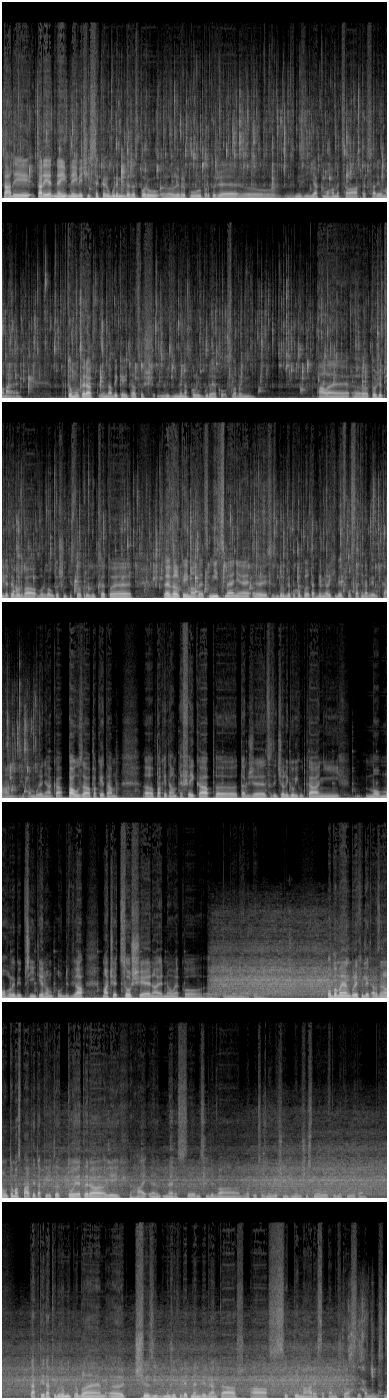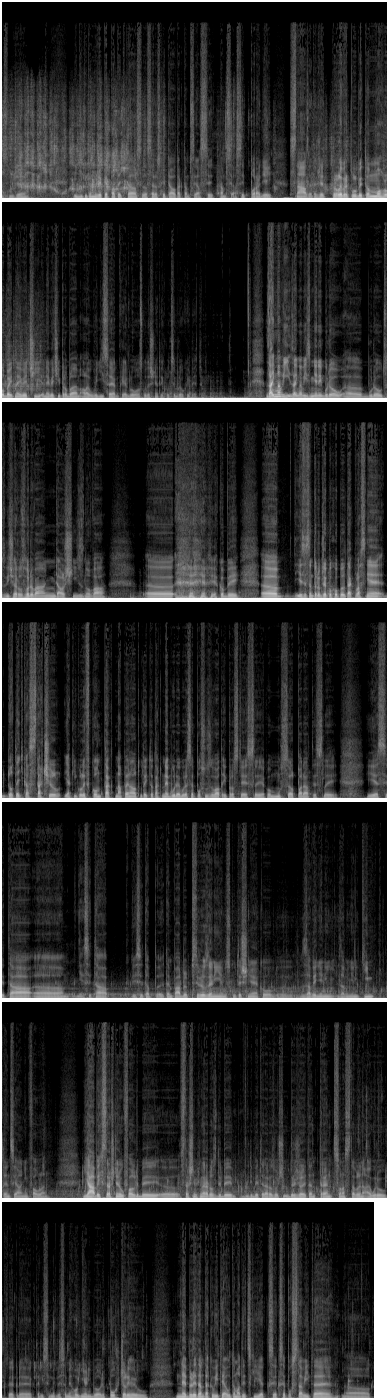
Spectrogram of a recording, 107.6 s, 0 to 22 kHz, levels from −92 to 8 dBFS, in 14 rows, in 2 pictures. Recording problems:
household noises; loud; throughout; 9 dB below the speech

